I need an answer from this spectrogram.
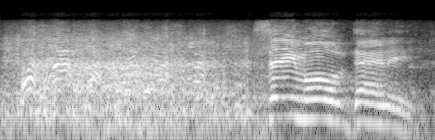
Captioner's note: laughing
